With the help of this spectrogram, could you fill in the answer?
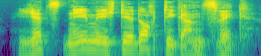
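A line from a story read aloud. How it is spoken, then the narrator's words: Calling out. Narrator (German): rief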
